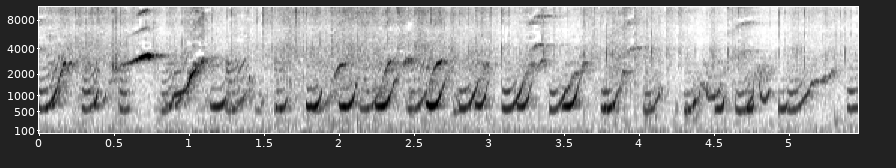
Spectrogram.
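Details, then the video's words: Guinea pigs, teased with an empty bag, squeal in rapid overlapping rising whistles, short upward-sweeping wheeks repeated several times a second over a steady background hiss. "Teasing The Guinea Pigs!"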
